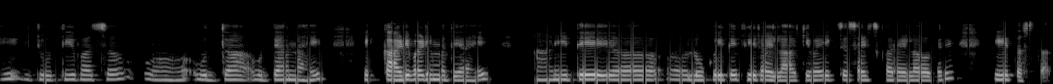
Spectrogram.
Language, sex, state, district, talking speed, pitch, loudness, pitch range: Marathi, female, Maharashtra, Pune, 115 wpm, 215 Hz, -30 LUFS, 205-225 Hz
